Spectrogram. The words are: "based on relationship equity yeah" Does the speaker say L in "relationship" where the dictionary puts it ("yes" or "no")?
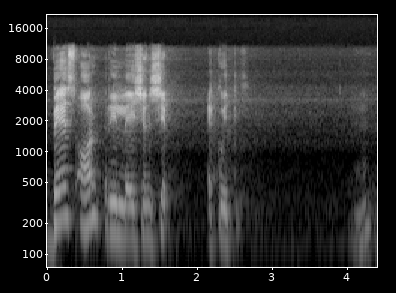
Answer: yes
